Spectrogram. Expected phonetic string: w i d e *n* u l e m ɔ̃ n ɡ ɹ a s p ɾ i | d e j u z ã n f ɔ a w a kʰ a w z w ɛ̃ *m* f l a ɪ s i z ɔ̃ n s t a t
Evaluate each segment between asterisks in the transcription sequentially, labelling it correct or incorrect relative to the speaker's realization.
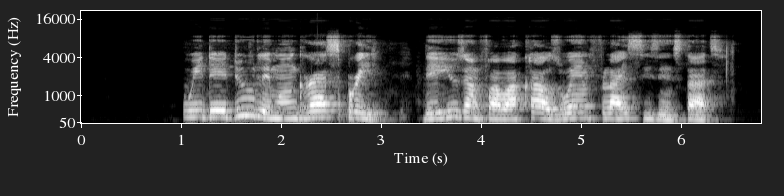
incorrect, incorrect

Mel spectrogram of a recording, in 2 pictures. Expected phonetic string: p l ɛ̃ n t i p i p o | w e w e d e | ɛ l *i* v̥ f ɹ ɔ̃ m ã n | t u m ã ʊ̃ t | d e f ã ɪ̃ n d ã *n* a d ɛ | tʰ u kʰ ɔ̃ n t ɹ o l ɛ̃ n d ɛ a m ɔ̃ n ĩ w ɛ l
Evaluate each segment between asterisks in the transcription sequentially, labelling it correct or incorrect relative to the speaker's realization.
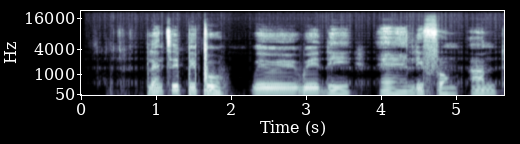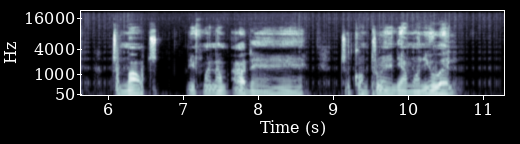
correct, incorrect

